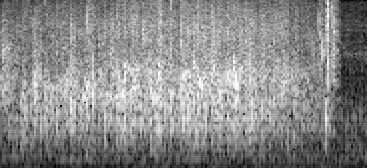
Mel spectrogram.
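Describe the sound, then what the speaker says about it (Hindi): An audience at a health talk on diabetes claps in a dense, steady burst of applause that fades slightly at the close. "जोरदार तालियां आपके लिए।"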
